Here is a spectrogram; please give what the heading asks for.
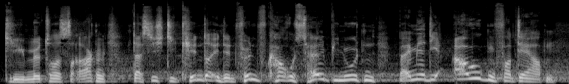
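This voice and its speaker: A man's voice: a little high, animated, normal speed, slightly rough, pitched above the performer's own voice. A man voicing a weary, despairing older carousel owner with a bitter way of talking, in a storybook reading. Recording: long hall reverb.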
